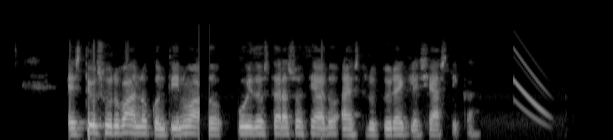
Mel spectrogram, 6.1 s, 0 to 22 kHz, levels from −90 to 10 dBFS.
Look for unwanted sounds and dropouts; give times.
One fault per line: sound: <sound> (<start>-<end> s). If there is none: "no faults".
sound: dropout (2.0-2.1 s)
sound: chirp (5.1-5.5 s)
